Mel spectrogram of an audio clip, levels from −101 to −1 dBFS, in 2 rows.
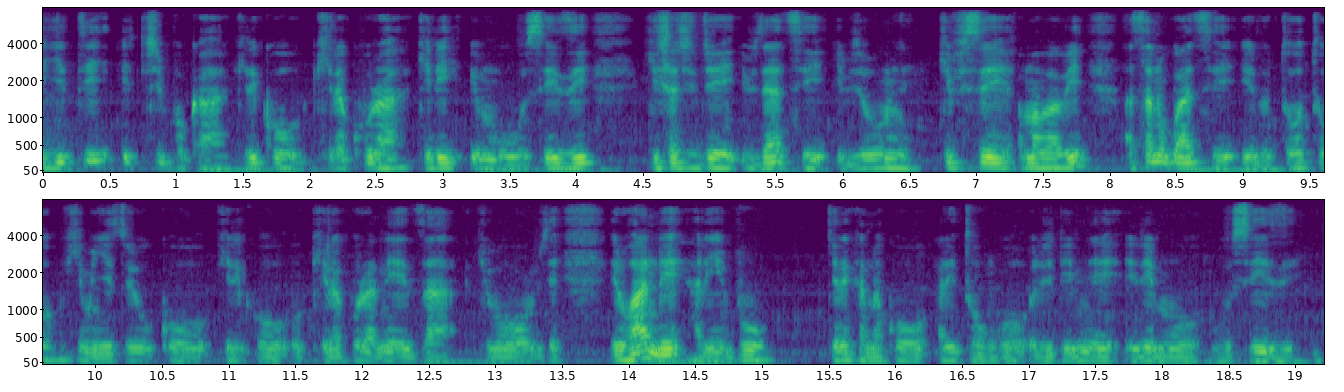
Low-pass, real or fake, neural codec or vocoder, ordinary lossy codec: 7.2 kHz; real; none; AAC, 48 kbps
